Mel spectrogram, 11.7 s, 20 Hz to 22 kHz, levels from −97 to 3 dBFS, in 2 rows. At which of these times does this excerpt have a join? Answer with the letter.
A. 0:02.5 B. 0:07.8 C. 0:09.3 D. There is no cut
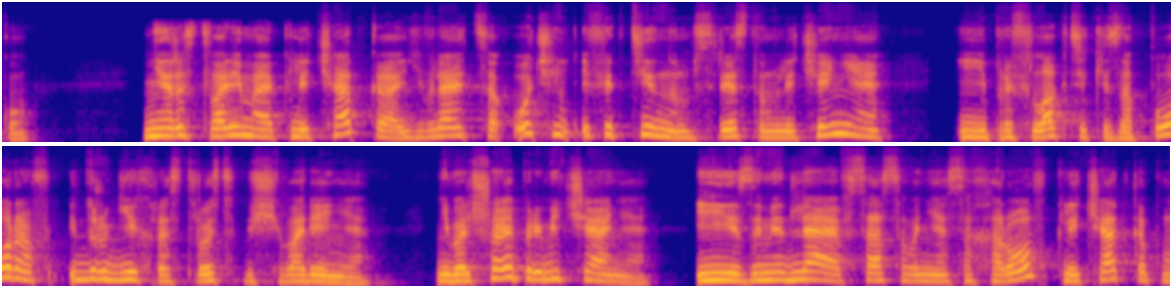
C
